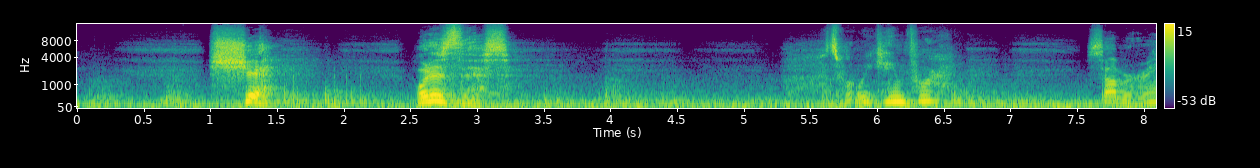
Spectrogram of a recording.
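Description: A young woman speaks with curiosity, close by.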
